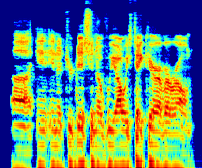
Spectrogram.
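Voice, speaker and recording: Against a quiet background, a man with a fairly low pitch and a somewhat breathy voice speaks at a fairly quick pace. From Ohio, Toledo. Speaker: college football coach and Marine veteran. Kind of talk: casual interview. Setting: video call.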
